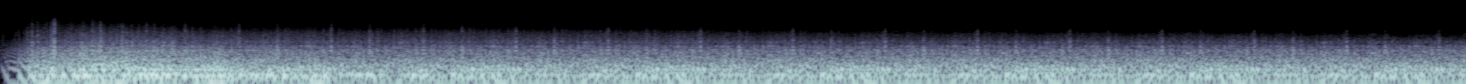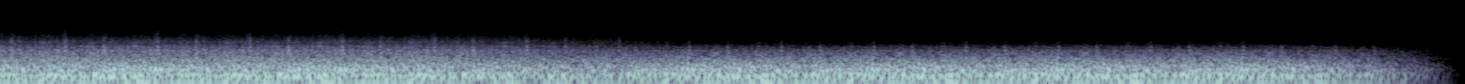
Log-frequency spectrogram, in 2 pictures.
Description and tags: womb secret
noise warm storm
noise, warm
